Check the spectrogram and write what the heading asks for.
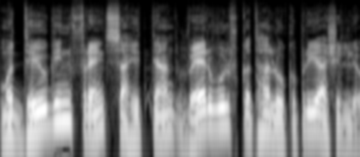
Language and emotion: Goan Konkani, neutral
